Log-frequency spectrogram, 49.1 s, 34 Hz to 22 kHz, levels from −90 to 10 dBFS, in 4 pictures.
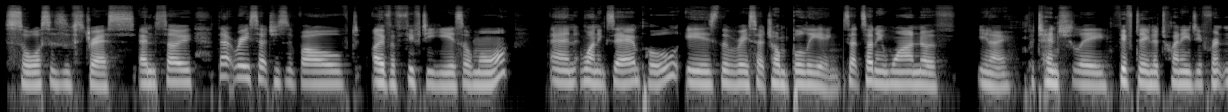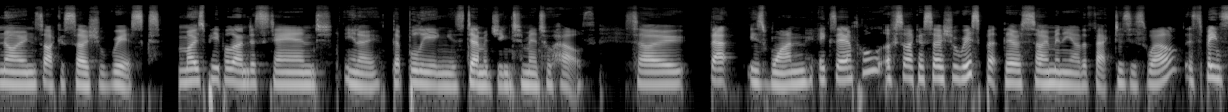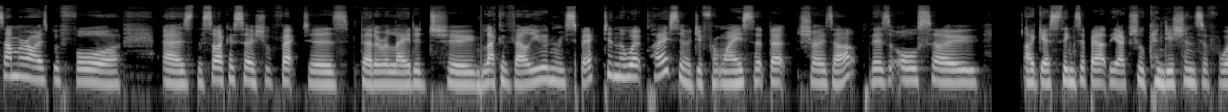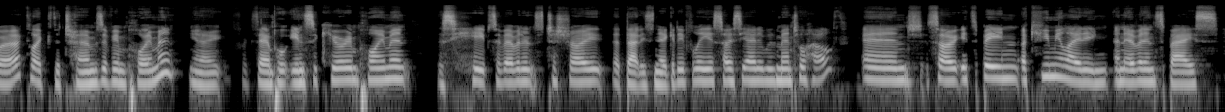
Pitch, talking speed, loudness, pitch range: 185 Hz, 170 wpm, -22 LUFS, 175-205 Hz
